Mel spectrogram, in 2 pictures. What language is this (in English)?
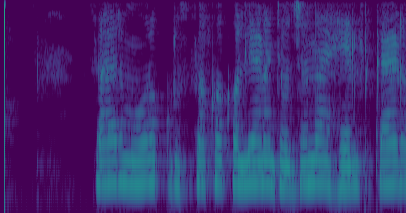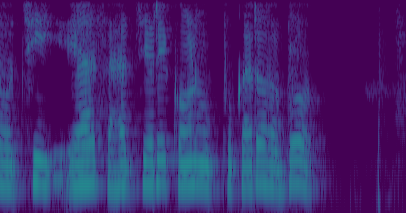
Odia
